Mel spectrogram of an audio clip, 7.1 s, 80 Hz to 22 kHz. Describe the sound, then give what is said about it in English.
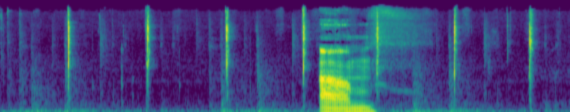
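A voice imitates a ticking clock, timing a 60-second answer countdown with sharp mouth clicks spaced about a second apart. The clicks are steady, interrupted midway by a brief loud laugh or vocal burst before the clicking resumes. “I make a good fucking clock.”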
